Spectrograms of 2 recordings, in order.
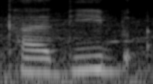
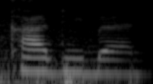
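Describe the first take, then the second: First: The word ends abruptly on a b sound. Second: The word ends with an n sound. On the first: "bukan kadib" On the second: "atau kadiban"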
